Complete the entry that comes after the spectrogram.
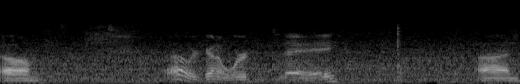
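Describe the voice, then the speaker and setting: In a room with audible echo, a man speaks at a fairly slow pace with fairly even intonation. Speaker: chainsaw wood carver. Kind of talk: tutorial. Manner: halting, trips over words.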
